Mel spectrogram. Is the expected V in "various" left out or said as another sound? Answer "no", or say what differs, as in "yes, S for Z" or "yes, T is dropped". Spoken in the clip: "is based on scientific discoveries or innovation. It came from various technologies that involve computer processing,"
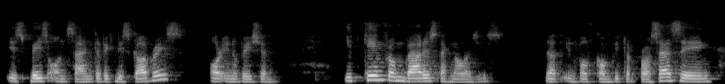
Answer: no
